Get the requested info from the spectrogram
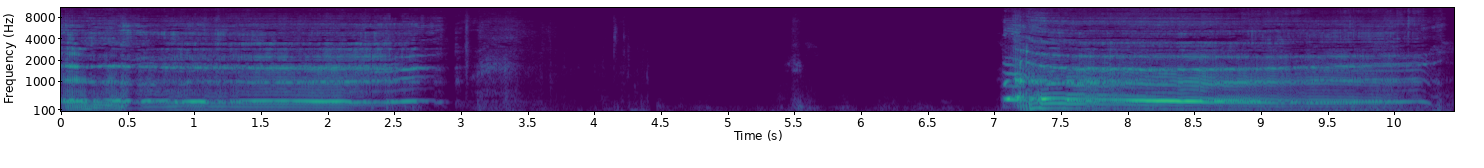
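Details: Loud burping: two long, deep, voiced belches with a quiet gap between them.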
